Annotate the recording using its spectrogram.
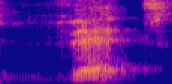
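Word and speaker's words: ב: So Aleph, Bet, without the dagesh in the middle, it is Vet pronunciation.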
